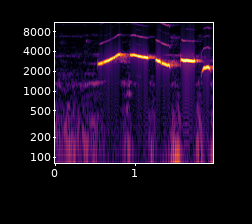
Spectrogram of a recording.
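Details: Bright whistled phrase from an oriental magpie-robin: a long rising then gently falling note, followed by short repeated whistles and a lower closing note, with faint low knocks behind.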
